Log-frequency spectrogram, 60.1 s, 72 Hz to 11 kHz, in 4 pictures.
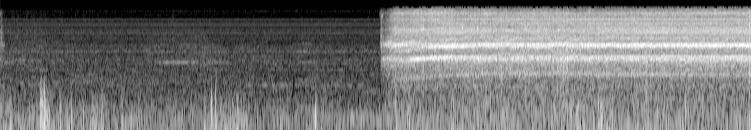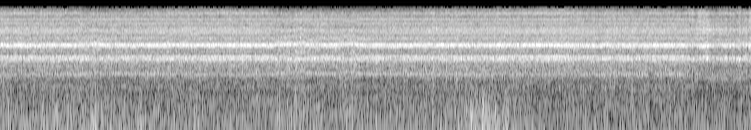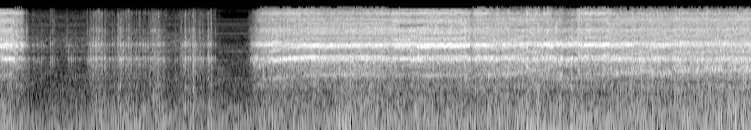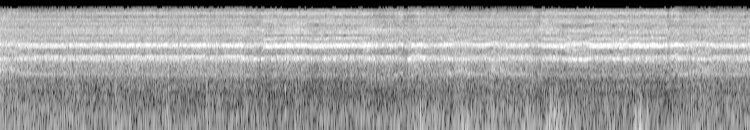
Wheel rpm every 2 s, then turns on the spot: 0, 0, 0, 10, 140, 160, 160, 160, 160, 160, 160, 160, 160, 160, 160, 50, 10, 50, 160, 160, 150, 160, 160, 160, 160, 160, 160, 160, 160, 160.
30-34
